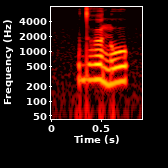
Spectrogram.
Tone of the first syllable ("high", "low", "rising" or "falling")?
falling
